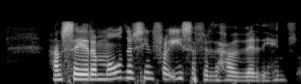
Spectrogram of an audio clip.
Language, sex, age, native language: Icelandic, female, 20-29, Icelandic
